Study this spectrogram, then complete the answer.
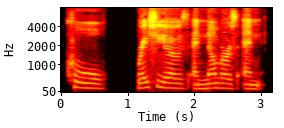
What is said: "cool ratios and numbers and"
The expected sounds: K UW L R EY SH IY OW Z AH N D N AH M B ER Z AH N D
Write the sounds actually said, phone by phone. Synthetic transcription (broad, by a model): K UW L R EY SH IY OW Z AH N N AH M B ER Z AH N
